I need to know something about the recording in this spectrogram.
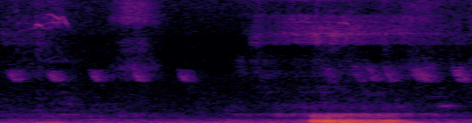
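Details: Snoring from a mother napping during the daytime: a single low, rumbling snore lasting about a second after a quiet stretch, with birds chirping in the background.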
